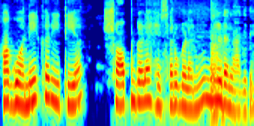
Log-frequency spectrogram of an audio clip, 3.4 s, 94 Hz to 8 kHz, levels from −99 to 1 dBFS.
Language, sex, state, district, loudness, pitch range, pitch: Kannada, female, Karnataka, Dharwad, -16 LUFS, 200-235 Hz, 215 Hz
